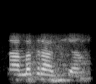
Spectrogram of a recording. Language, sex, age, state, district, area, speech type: Telugu, female, 18-30, Andhra Pradesh, N T Rama Rao, urban, conversation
